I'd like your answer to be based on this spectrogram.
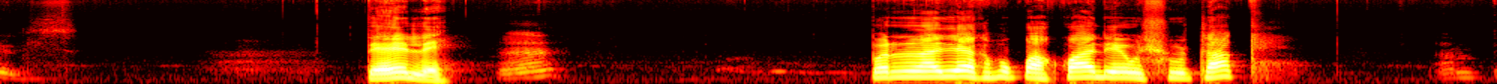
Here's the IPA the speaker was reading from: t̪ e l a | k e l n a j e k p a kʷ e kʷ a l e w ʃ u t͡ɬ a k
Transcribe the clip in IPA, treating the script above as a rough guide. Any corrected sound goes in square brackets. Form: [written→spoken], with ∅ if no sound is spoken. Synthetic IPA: t̪ e l [a→e] | [k→p] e [l→ɾ] n a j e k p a kʷ [e→a] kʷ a l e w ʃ u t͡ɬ a k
